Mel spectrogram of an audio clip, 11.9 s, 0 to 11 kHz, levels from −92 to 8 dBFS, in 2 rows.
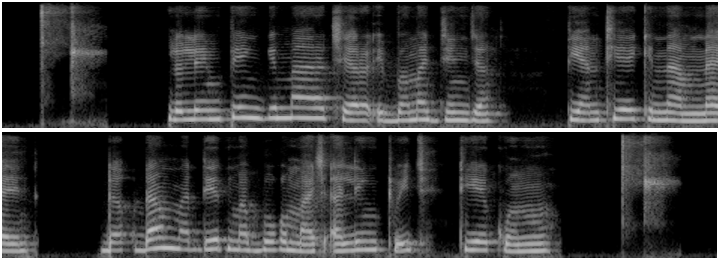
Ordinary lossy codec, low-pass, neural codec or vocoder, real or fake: Opus, 24 kbps; 9.9 kHz; codec, 24 kHz, 3.1 kbps, DualCodec; fake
